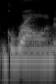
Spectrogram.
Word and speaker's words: ghrelin: our appetite hormones so the appetite hormone ghrelin is spelled g-h-r-e-l-i-n which you can think of growling it's our hunger hormone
